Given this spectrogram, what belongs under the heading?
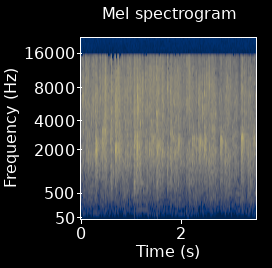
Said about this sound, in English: Hallelujah. Hallelujah. Give Jesus a hand clap.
